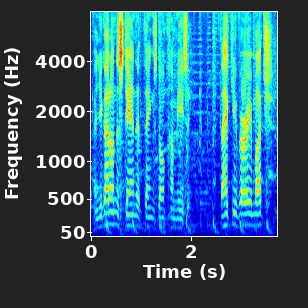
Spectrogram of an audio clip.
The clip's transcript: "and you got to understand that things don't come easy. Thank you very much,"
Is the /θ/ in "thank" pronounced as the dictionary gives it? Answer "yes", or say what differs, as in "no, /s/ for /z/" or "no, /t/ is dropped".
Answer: yes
